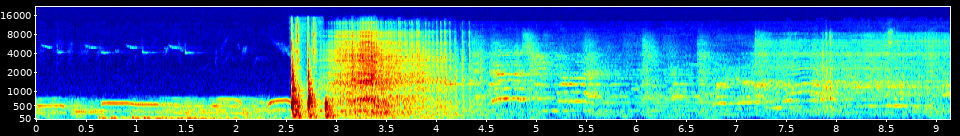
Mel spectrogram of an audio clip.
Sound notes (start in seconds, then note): 2.4 knuckles rapping; 2.5 door creaking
